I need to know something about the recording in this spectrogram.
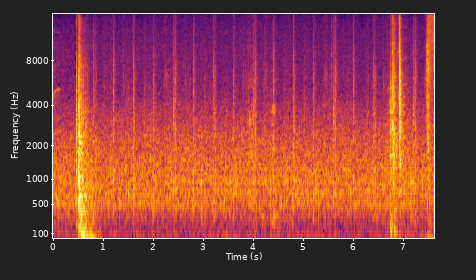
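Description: Footsteps tap quickly along a hard floor.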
